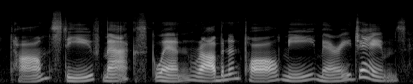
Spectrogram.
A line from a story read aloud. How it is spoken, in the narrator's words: she said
